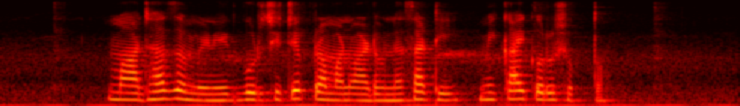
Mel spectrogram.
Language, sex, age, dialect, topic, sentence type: Marathi, female, 18-24, Standard Marathi, agriculture, question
